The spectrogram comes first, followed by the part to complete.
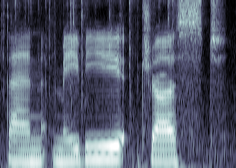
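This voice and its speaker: A woman's voice: sits low, flat delivery, very slow, darkish tone, a little hiss or hum. A woman hosting a livestream, chatting informally, thinking aloud and reading on-screen text. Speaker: livestream host and player.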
